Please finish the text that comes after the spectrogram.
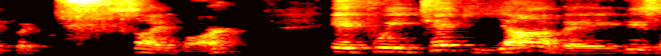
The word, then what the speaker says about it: Yahweh: So typically in English, we can also add some vowels and pronounce this Yahweh.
